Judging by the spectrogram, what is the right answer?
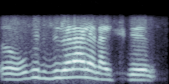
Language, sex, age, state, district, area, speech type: Bodo, female, 45-60, Assam, Kokrajhar, urban, conversation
